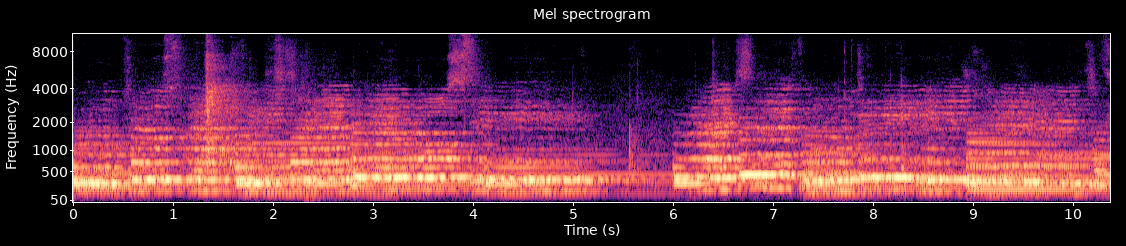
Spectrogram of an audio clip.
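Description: A choir singing a slow sacred hymn in phrases, with a short pause and a new phrase starting about six seconds in.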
